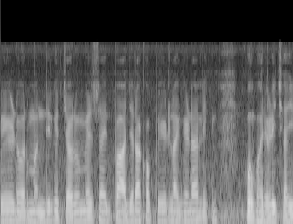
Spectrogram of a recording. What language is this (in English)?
Rajasthani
